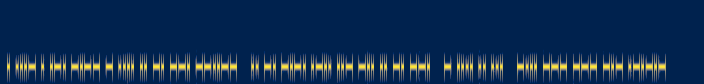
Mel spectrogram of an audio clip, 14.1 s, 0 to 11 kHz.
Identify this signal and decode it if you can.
Morse code, heard as a keyed tone, about 28 wpm, 700 Hz. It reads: EVERYTHING, INCLUDING THIS BOOK.
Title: Sentences from Top 1000 Words - Review Part 4 - 28wpm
